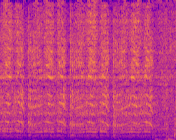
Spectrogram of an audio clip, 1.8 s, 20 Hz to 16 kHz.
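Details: 2004 Honda Foreman Rubicon ATV that won't shift: a high, squealing, labouring crank for about a second and a half, then it catches. Slow cranking; owner suspects a weak battery, not confirmed.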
